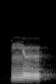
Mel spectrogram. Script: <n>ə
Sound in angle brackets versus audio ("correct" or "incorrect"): correct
